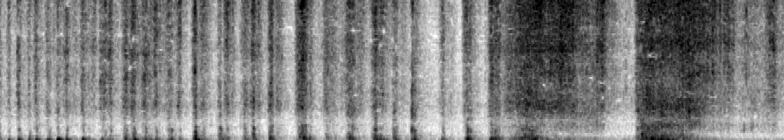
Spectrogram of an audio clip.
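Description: Fingertips rustle and scratch through a pile of curly pale wood shavings. A quick run of short, dry crackling bursts gives way to longer, continuous scratchy rustles, with the sound sitting mostly low.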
